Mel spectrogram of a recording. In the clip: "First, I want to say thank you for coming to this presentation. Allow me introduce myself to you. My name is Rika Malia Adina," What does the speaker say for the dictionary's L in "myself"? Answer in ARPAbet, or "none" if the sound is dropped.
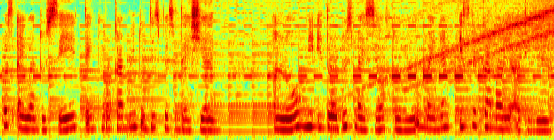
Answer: none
